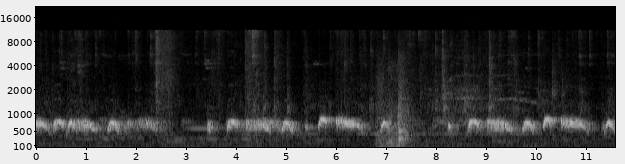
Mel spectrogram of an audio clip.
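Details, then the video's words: Loud, close spotted dove giving repeated low, husky coo phrases in rhythmic bursts. A brief rustling thump is heard midway, with faint chirps from other birds. "Chim cu gáy-Đam mê tiếng chim cu"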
